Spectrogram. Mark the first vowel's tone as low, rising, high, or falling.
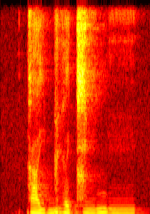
low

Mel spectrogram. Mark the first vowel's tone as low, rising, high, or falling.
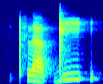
low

